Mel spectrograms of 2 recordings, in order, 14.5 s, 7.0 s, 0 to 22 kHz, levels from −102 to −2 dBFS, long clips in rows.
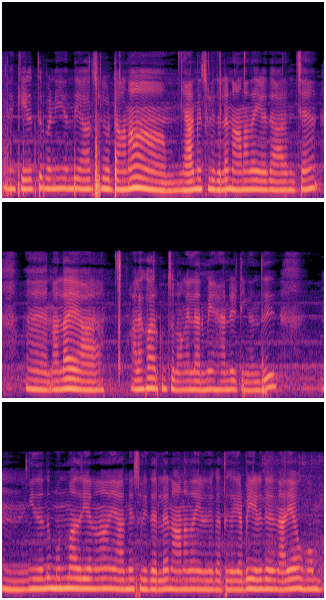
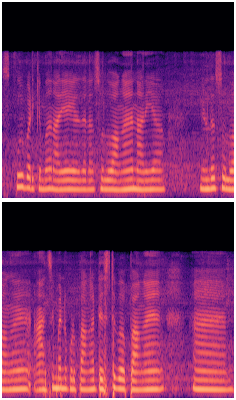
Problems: none marked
